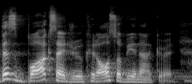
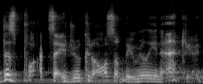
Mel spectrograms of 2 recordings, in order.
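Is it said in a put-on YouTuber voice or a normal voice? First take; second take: YouTuber voice; normal voice. First: It is said in a put-on YouTuber voice. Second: It is said in his normal speaking voice.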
